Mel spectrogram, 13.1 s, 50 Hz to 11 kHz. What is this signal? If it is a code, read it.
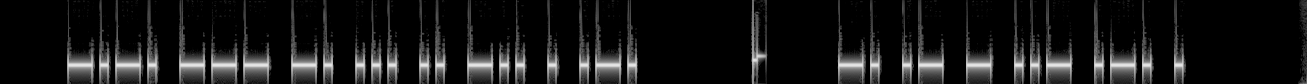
Morse code, heard as a keyed tone, about 15 wpm, 700 Hz. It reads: CONSIDER NATURE
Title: Sentences from Top 600 Words - New Word Drill - 15wpm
